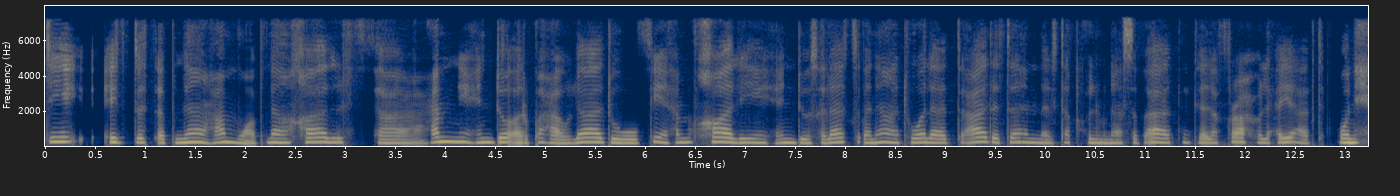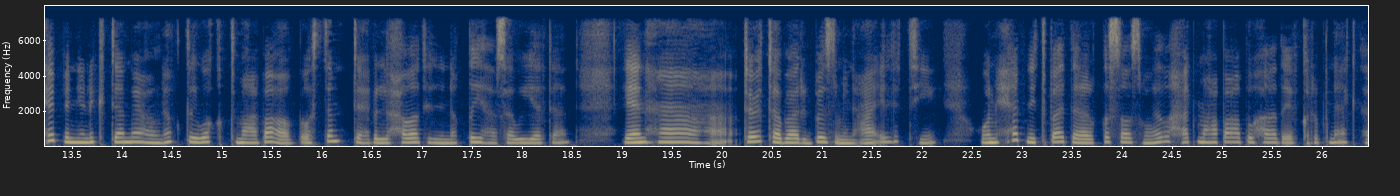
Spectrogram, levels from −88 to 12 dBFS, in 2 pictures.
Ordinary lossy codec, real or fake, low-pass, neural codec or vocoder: MP3, 64 kbps; fake; 7.2 kHz; codec, 16 kHz, 0.8 kbps, ZipCodec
